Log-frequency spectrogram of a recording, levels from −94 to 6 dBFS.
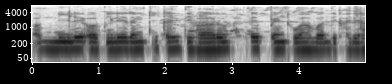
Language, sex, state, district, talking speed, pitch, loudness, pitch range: Hindi, male, Uttar Pradesh, Lucknow, 190 wpm, 120 Hz, -13 LUFS, 120-125 Hz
